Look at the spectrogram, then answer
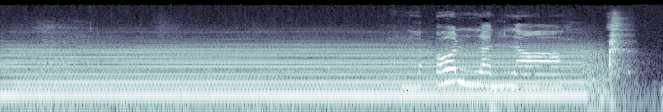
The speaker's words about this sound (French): Alors, ah, encore les travaux.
